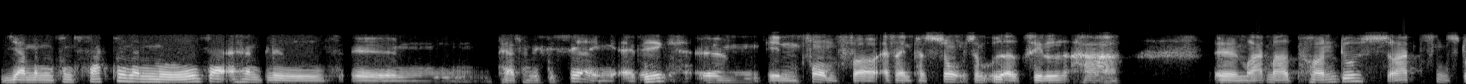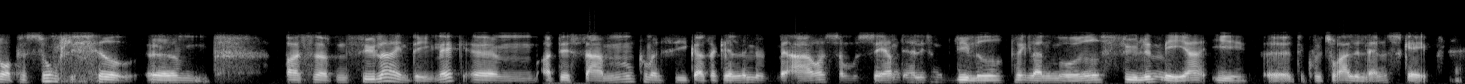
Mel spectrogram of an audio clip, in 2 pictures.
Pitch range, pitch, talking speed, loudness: 95-120 Hz, 105 Hz, 155 wpm, -17 LUFS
